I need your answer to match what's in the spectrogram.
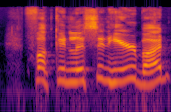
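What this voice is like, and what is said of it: Put-on Saskatchewan Canadian accent. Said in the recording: “Tune up that accent ... that's a hard one to do. Saskatchewan's the hardest one.”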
